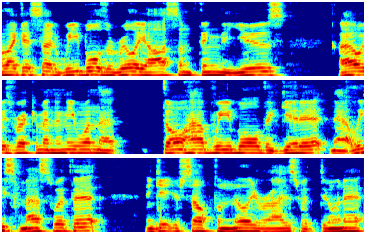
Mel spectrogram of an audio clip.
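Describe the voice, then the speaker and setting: Mumbling at a moderate pace, a man speaks in a monotone, flat intonation with very even loudness. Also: medium pitch for a man. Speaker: stock trading YouTuber. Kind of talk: screen-recorded software tutorial. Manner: casual, loose delivery.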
